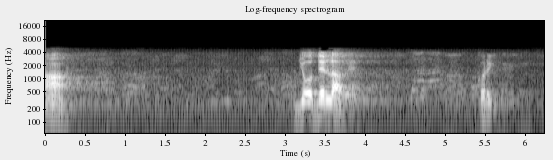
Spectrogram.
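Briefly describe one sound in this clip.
A man speaks passionately into a microphone over loudspeakers, with pauses between loud phrases.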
